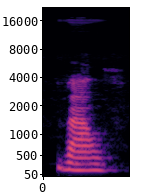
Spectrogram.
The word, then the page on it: valve: British English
